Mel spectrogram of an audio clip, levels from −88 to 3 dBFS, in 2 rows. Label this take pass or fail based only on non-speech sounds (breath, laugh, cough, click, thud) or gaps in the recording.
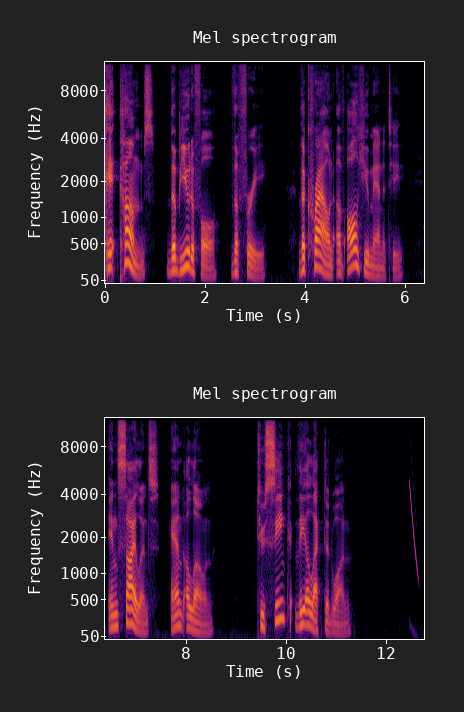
fail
